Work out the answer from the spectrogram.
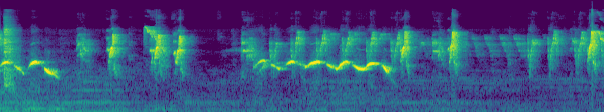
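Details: Bar-winged prinia fighting song used to prompt a kept bird to fight and sing: a wavering thin whistle, then scattered sharp chirps mixed with a longer rippling whistled phrase and a faint background hum.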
